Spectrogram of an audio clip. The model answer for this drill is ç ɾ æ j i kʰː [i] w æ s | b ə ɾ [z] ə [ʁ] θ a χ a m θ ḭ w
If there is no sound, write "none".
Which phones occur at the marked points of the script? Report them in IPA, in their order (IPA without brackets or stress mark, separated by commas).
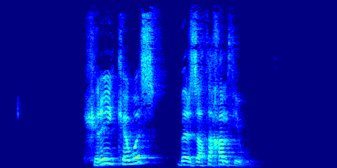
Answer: æ, z, ʁ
